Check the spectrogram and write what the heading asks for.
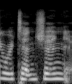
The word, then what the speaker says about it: retention: Okay, you start with the first syllable re, which has a short e vowel sound, and then ten, which has still a short e sound, and you end with tion, which sounds like shun. Okay, shun with a schwa sound.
